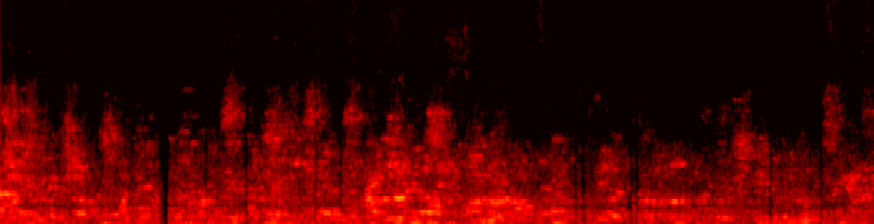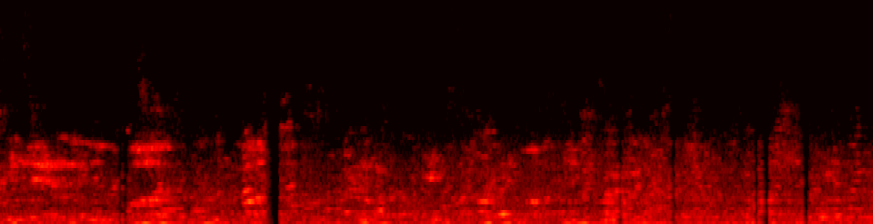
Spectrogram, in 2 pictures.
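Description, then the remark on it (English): Dense crowd chatter fills the whole stretch as someone walks through the crowd at an event, many overlapping voices blending into a steady, moderately loud hubbub with no single speaker standing out. “We're going to continue to kind of walk through the crowd.”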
